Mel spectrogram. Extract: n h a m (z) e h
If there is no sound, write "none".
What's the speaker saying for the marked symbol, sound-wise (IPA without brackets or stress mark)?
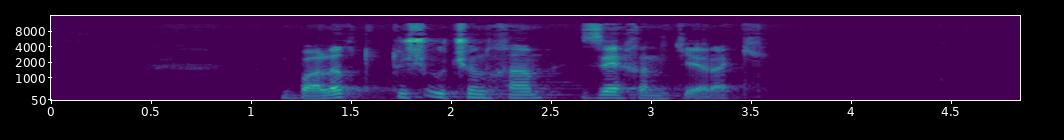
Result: z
